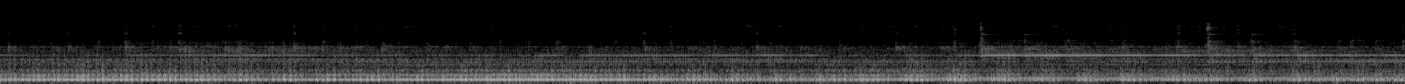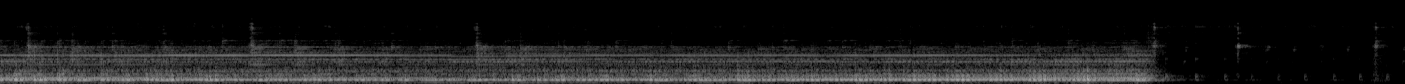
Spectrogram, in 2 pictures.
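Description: Electric guitar drone processed through effects pedals and an amplifier: a dense, sustained layer of steady low and mid tones, with a higher tone entering about ten seconds in. It cuts off abruptly just before the end.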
